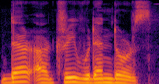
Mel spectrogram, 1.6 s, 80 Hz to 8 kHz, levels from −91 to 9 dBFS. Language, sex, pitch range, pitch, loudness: English, male, 130-155 Hz, 135 Hz, -13 LUFS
